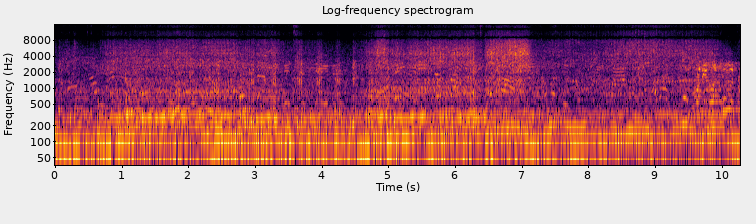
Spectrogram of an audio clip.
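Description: Several minivan engines running and revving together, their pitches rising and falling under a steady low rumble, as the vans push and ram one another in a demolition derby.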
